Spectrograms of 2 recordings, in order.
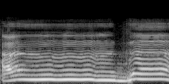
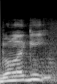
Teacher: Angdada bukan, tapi andada. Kalau digabung andada, masuk hidung lagi, keluar dari rongga hidung lagi bunyinya andada.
